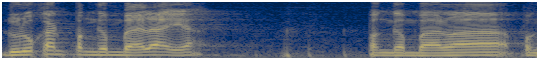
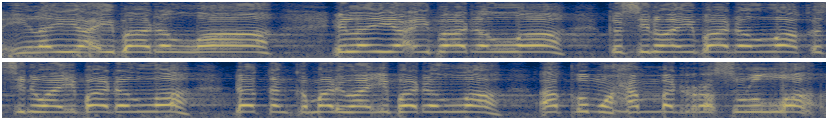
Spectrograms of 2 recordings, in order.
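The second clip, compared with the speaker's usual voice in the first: calling out loud; 10 semitones higher than usual. Retold or imitated. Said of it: "Rasulullah teriak-teriak". (seruan lantang memanggil dengan nada tinggi)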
